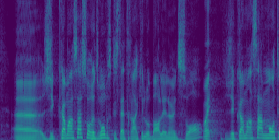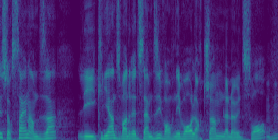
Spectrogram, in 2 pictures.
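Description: Against a quiet background, a man with a Quebec accent and medium pitch speaks at a very fast pace with ordinary pitch variation. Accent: Québécois French. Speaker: stand-up comedian and comedy club owner; stand-up comedian. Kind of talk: casual chat. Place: studio. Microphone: studio mic.

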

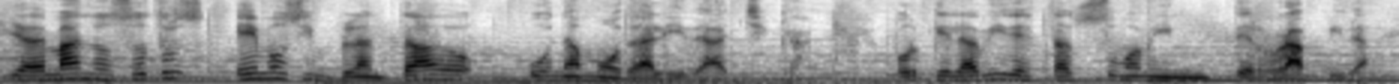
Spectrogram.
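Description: At a moderate pace, a woman with a very deep, low voice swings widely in pitch, the sound dry with no echo and clear music in the background. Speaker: veteran radio and TV host. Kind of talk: radio interview conversation. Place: office. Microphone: handheld.

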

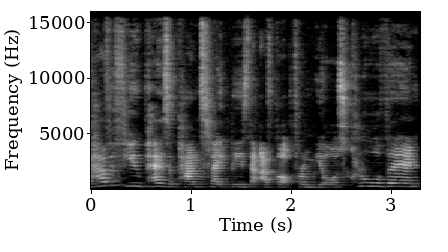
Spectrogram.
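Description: A woman speaks in a Geordie accent with a bright, sharp tone. Her pitch variation is ordinary, and room echo is audible.

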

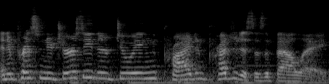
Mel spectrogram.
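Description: Music can be heard clearly behind her. The speaker is a woman. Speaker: dance vlogger. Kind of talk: casual magazine review chat. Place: home room. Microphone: camera far.

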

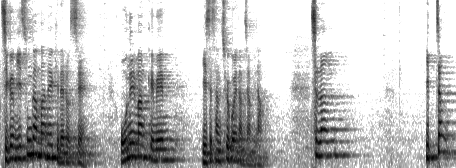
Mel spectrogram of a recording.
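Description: Amid noticeable background noise, a man speaks very slowly in a high pitch, his intonation lively and his speech broken by long, frequent pauses. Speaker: wedding MC. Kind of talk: wedding ceremony hosting. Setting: wedding hall PA system. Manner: calm, witty.

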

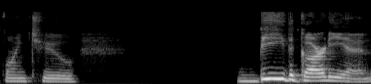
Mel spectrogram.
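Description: A woman speaks at a very slow pace, the background around her quiet. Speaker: presenter. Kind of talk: lecture. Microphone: video call.

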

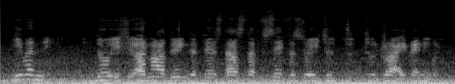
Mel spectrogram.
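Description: Loud background noise fills the clip as a man speaks at a moderate pace. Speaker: driving instructor. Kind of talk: tutorial. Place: car.

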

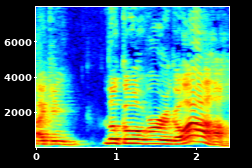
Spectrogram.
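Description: A raised, projected voice moves at a very slow pace with ordinary pitch variation, set against a quiet background with audible room echo. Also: man. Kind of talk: casual vlog chat. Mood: jovial, laughing. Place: workshop. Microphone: camera far.

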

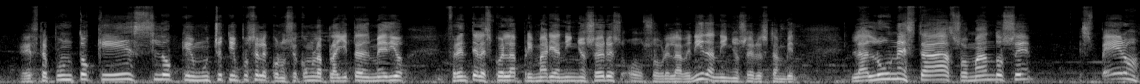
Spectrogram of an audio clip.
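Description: A man at a moderate pace with lively intonation, in a dry recording with no echo and light background noise. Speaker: local news reporter. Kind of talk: live on-location commentary. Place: waterside. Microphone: phone near.

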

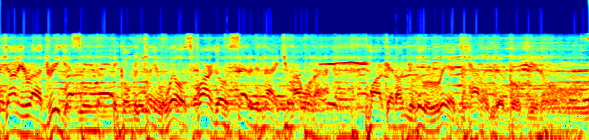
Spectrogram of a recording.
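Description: Loud music fills the background. Over it, a man talks. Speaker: radio DJ. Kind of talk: rock radio DJ aircheck, energetic on-air patter. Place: studio. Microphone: old recording.

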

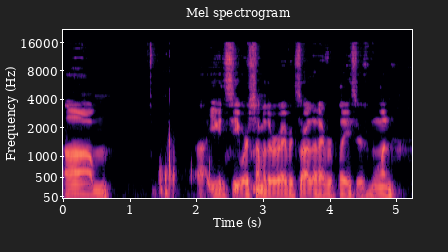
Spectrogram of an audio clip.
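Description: Over a quiet background, a man talks at a moderate pace with a very deep, low pitch and fairly even intonation, the sound dry with no echo. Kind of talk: tutorial. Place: car. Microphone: phone near.

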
